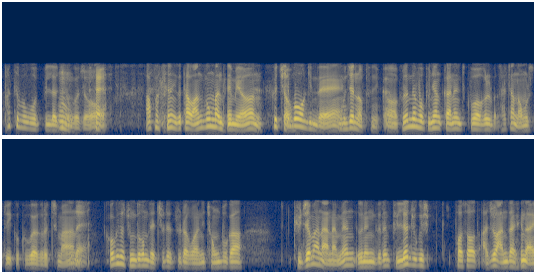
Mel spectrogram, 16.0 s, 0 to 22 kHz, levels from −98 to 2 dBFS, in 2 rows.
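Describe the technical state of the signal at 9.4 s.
Nothing is wrong at 9.4 s: the speech there is intact, carried on a G.711 telephone line band from about 200 Hz to 3.7 kHz with nothing above 4 kHz.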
